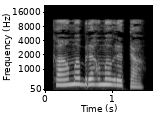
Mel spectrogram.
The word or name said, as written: ಕಾಮಬ್ರಹ್ಮವ್ರತ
